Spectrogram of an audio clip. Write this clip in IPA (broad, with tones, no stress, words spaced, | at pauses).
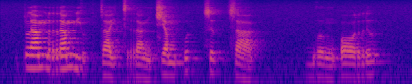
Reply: pla˥˩m ra˥˩mjɯ˨˩k̚ta˨˩j tra˩˦ŋt͡ɕa˧m pɯ˥˩k̚sɯ˦˥k̚sa˨˩k̚ | bɤː˩˦ŋʔɔː˧rɯ˥˩k̚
